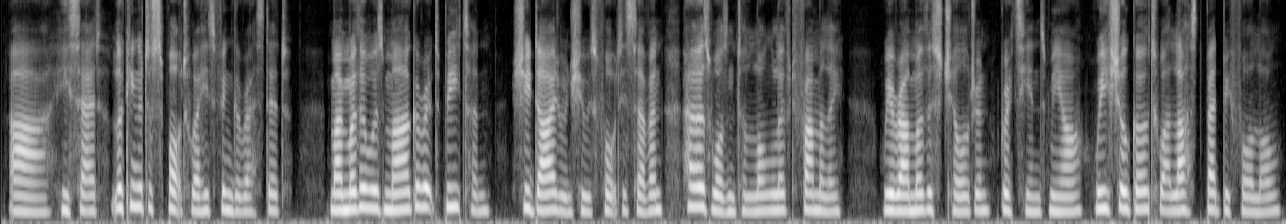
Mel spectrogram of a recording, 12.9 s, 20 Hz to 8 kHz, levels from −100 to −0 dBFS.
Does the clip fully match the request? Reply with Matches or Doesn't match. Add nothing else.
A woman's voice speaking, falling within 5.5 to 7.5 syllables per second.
Matches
